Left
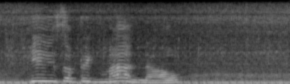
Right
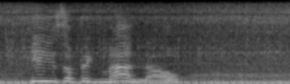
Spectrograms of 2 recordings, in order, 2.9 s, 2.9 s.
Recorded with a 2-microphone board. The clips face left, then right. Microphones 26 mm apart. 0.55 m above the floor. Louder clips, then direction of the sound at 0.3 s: Even; 25° left (ahead or behind).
